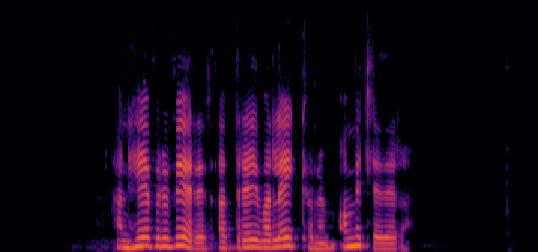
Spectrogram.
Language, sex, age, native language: Icelandic, female, 30-39, Icelandic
